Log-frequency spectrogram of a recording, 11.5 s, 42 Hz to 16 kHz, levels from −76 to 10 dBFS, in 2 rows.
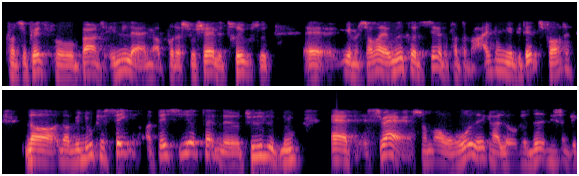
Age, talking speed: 40-59, 250 wpm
